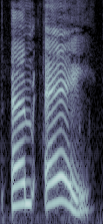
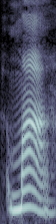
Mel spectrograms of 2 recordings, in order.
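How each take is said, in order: First: The name is said as two letters. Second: The name is said as one syllable. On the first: The speaker calls it right. "it's M A" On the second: The speaker calls it wrong. "I really love young young Ma. Like who's that?"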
